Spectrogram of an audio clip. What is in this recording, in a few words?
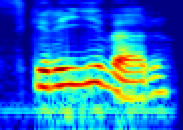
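"skriver", Swedish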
